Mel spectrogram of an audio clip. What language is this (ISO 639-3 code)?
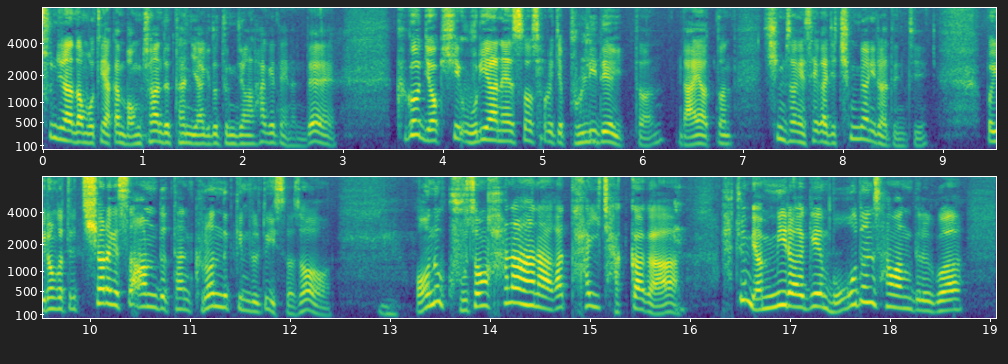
kor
